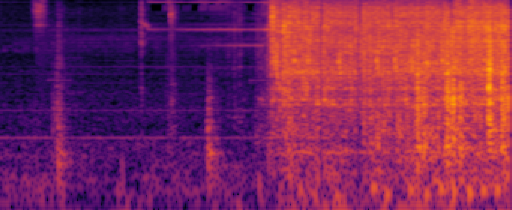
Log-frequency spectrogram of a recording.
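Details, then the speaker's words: Toyota Prius first start after head gasket replacement, engine assembled and sitting a long time; a few faint clicks, then it catches with a busy metallic rattle over idle, from dry lifters not yet pumped up. "you're gonna hear that rattling sound you had your engine uh put together for a long period of time before you started it so the lifters didn't"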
